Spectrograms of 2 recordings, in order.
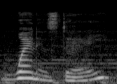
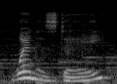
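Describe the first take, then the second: First: The d sound is left out. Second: The d sound is left out.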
